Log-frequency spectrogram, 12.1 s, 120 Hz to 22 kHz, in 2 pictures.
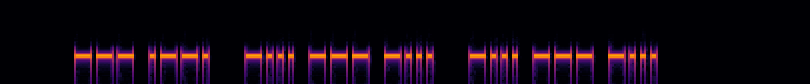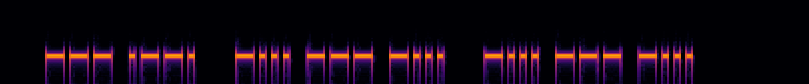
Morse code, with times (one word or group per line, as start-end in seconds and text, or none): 0.6-1.6 OP
1.8-3.2 BOB
3.5-4.9 BOB
6.4-7.5 OP
7.8-9.4 BOB
9.7-11.3 BOB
